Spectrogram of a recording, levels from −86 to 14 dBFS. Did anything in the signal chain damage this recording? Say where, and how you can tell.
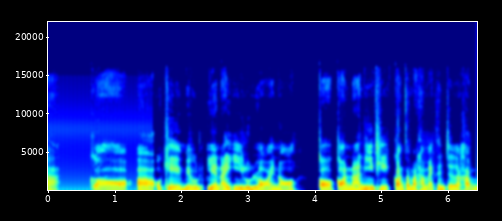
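Yes: a mains buzz in the analogue wiring, 0 to 1.57 s, a raspy 50 Hz-based buzz roughly 35 dB under the speech, from switching spikes let in by a dimmer, rectifier or missing shield.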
